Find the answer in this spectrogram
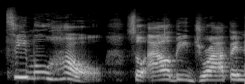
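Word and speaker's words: Temu: looking forward to that Teemu how review I was about to say it wrong timu Hall so I'll be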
